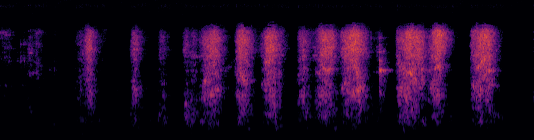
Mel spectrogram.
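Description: Small palette knife scraping and spreading paint across a canvas on an easel, about a dozen short rasping strokes at roughly two a second, starting about a second in.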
